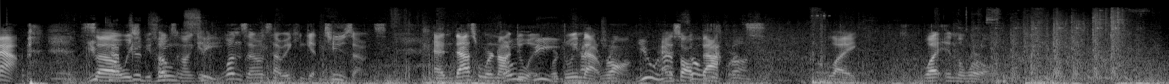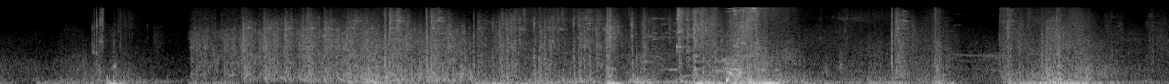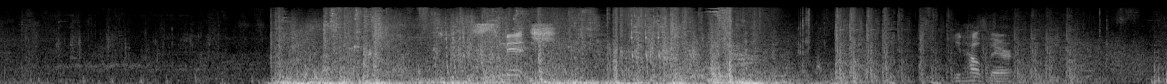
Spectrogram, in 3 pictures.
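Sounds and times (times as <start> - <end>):
speech: 0.9 - 10.6
gunfire from auto rifles, shotguns and sniper rifles in a Destiny 2 Crucible match: 12.4 - 23.7, 26.0 - 35.0.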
